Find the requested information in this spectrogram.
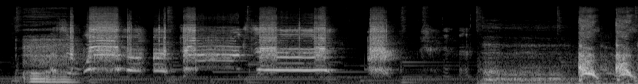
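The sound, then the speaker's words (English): A person imitates a dog with a run of rough, loud barking yelps, some short and some drawn out into a harsh, howl-like woof, ending in a breathy final pair of barks. “How about give us a bark for the road?”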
